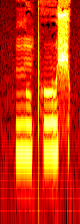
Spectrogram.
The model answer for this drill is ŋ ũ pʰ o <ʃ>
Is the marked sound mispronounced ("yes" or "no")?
no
